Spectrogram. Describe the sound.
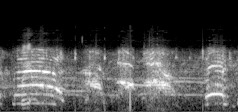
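A dense crowd screams and yells continuously, many overlapping high-pitched voices rising and falling in loud bursts, with a few sharp shrieks standing out near the middle and end.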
